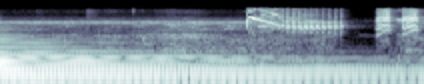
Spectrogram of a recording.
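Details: A captive Orange-headed Thrush (anis merah), set out in the morning, gives a harsh, high chitter that starts with a falling sweep and runs into a quick rattling burst, then two short sharp bursts, over a steady low hum.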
